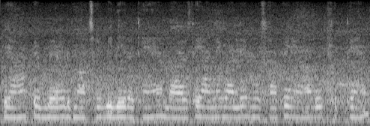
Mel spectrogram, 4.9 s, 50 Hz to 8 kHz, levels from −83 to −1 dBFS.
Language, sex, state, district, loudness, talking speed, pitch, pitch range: Hindi, female, Rajasthan, Bikaner, -17 LUFS, 195 wpm, 190 Hz, 180-195 Hz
